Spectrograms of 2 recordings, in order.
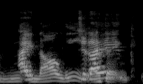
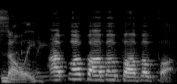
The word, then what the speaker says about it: Nollie: Not Yeah, you said Nila, I think, earlier. Or Nali. It's Nollie. It's Nolly.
